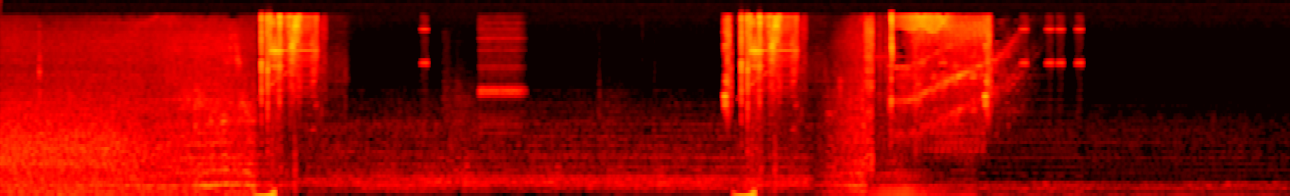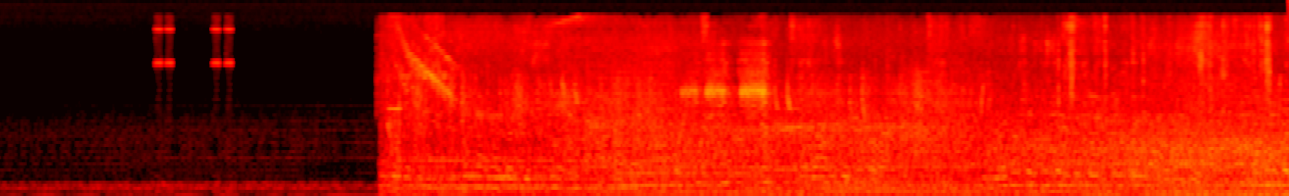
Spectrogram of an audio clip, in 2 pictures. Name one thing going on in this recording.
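A car drives past on a wet street.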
